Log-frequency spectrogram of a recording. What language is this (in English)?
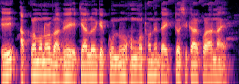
Assamese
